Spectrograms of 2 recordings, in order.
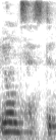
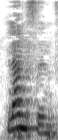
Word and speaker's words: Launceston: He lived in, I call it Launceston, but I think it's actually pronounced completely differently. How's it pronounced? Lanson.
